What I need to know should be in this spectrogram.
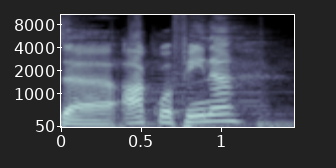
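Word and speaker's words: Awkwafina: next week's show believe it's it's Aquafina am i right that's how you pronounce it yeah I did aquafina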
